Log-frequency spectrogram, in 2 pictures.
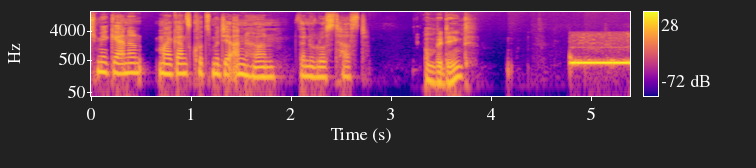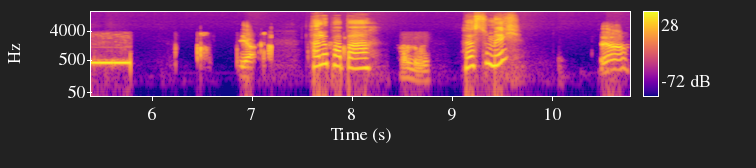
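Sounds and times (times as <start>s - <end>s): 
speech: 0.0s - 3.9s, 6.9s - 9.8s, 10.5s - 10.7s
telephone ringback tone: 4.8s - 5.8s.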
